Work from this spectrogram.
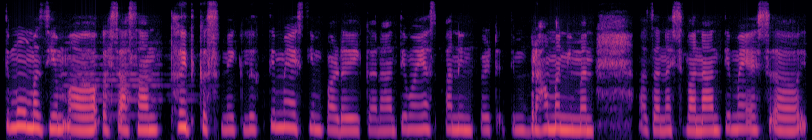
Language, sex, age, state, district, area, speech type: Kashmiri, female, 30-45, Jammu and Kashmir, Srinagar, urban, spontaneous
